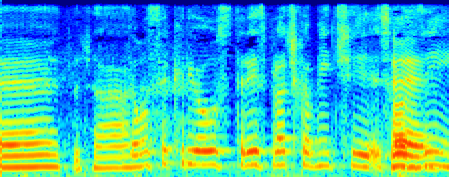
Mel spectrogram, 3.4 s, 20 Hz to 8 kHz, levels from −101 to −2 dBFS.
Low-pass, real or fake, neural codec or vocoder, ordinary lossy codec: 7.2 kHz; real; none; none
